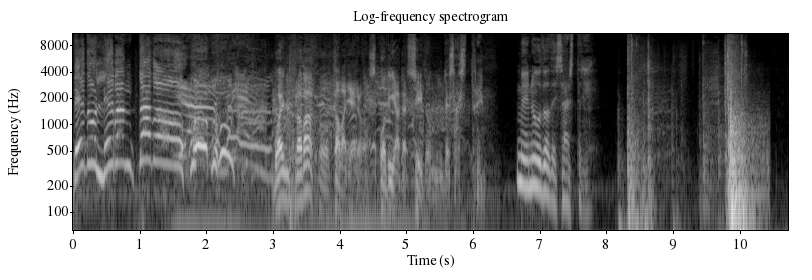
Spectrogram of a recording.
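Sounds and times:
speech: 0.0 - 8.3
laughter: 1.6 - 6.2
door slamming shut with a heavy booming thud: 9.7 - 10.4.

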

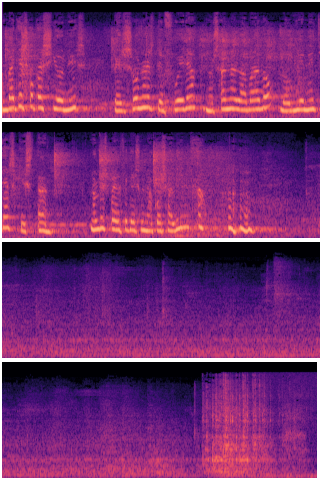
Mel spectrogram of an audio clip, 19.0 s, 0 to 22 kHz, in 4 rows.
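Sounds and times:
wafer-making machinery clacks: 0.0 - 8.3, 15.8 - 18.6
wafer-making machinery whirring and humming in a convent: 0.0 - 19.0
speech: 0.2 - 8.6
laughter: 8.0 - 9.1.

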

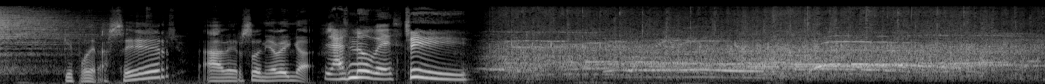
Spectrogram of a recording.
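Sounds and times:
speech: 0.6 - 5.1
audience ovation applause: 4.8 - 10.4
cheers and whistles: 4.8 - 10.4.

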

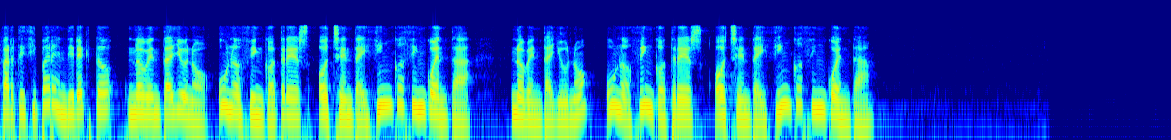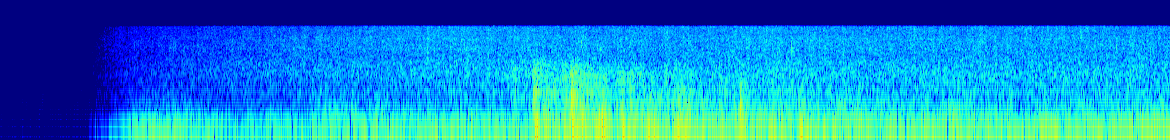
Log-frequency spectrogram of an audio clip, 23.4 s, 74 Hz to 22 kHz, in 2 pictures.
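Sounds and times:
speech: 0.0 - 8.8
steady heavy rain: 12.7 - 23.4
thunder rumbling and cracking: 12.9 - 23.4.

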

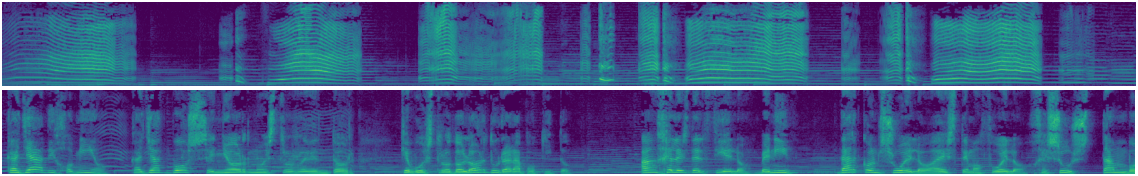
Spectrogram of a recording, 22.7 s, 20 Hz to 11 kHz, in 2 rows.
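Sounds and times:
baby crying: 0.0 - 1.4, 2.2 - 11.1, 12.0 - 13.0
speech: 11.4 - 17.2, 17.8 - 22.6.

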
